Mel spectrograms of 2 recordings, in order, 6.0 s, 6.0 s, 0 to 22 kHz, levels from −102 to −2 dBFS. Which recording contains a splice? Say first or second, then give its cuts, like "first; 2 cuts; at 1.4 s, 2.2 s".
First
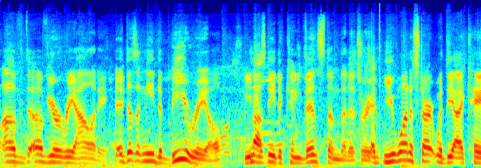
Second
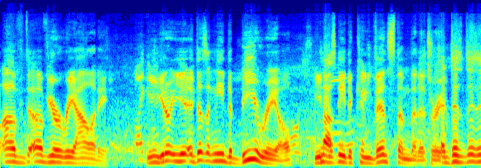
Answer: first; 2 cuts; at 1.5 s, 4.7 s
